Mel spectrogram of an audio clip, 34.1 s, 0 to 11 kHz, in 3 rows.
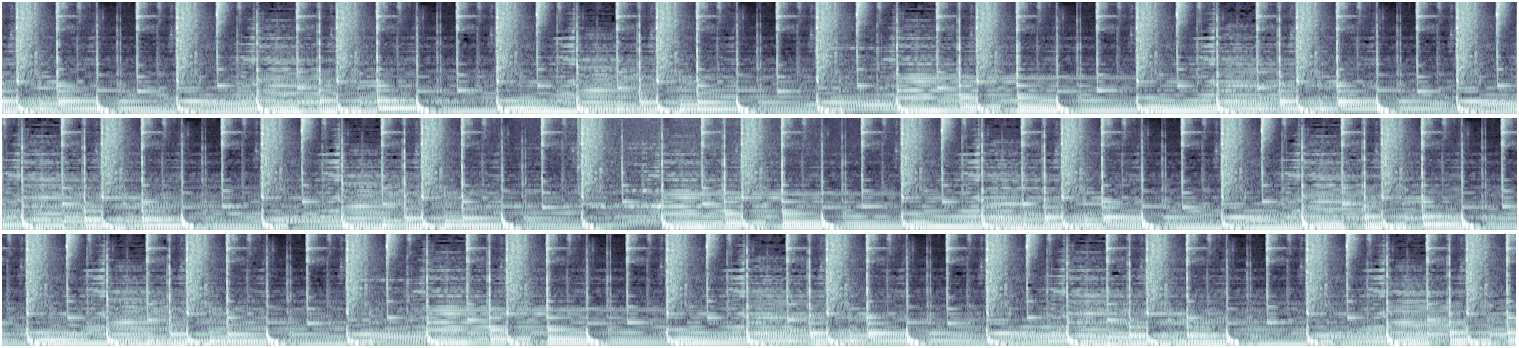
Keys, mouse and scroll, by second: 5.5-6.8 drag, 6.8 middle click, 8.0 click, 9.9 click, 11.2 click, 12.2 click, 13.2 click, 14.6 click, 15.1 click, 15.9 click, 16.9 ctrl+z, 17.9 ctrl+z, 18.3 ctrl+z, 20.0 click, 21.3 middle click, 22.2 click, 23.3 scroll, 23.8 click, 24.8 click, 26.6 click, 27.3 click, 31.4 click, 32.2 click.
